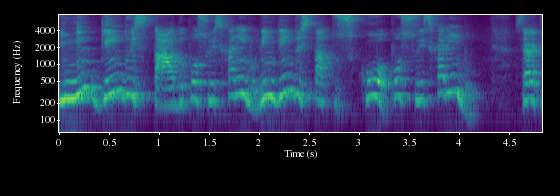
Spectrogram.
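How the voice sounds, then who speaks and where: The speaker talks at a fairly quick pace with lively intonation. Room echo is audible, and there is noticeable background noise. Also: man. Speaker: YouTuber, philosophy commentator. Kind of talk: video commentary monologue. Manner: fast; halting, with stammers and restarts.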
